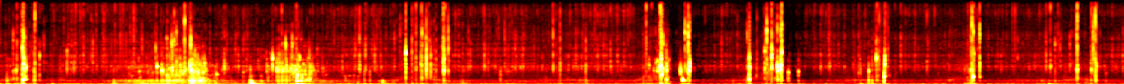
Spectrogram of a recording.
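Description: Water heard through a GoPro held below the surface in its waterproof housing: a muffled low rumble of moving water with some bubbling, and sharp clicks and knocks scattered throughout.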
